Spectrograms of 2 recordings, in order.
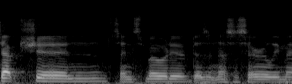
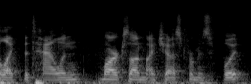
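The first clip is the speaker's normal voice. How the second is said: ordinary talk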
